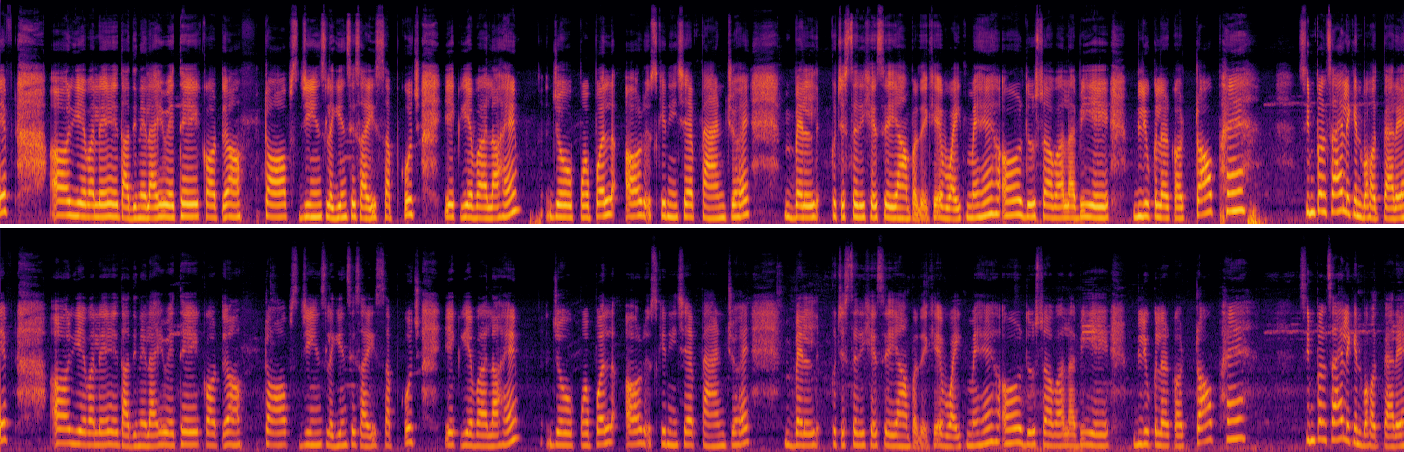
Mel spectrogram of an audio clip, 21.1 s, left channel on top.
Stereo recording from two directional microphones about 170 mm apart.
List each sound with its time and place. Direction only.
0.0 s speech: 25° left (ahead or behind)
